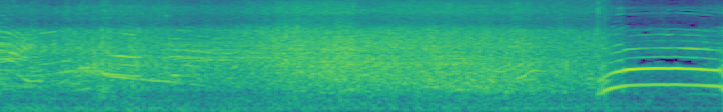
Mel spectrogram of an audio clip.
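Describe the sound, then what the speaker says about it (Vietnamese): Surf breaking on the shore during an island tour off Nha Trang, Vietnam, a steady rushing wash that fills the first three seconds before a voice briefly speaks close by. "Sóng đánh thích nha."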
